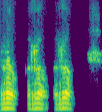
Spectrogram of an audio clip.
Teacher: त्याच पद्धतीने यात जर र ने इंटरफेअर केलं मध्ये, र ने इंटरफेअर केलं तर कसं होईल मग र प्रकाश, प्रकाश र आणि प एकाच वेळेस जसं र उच्चारला तर जिभेद्वारे आपण जे आहेत ना जीभ अधंतरी तरंगते आणि करंट लागल्यासारखी व्हायब्रेट करते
